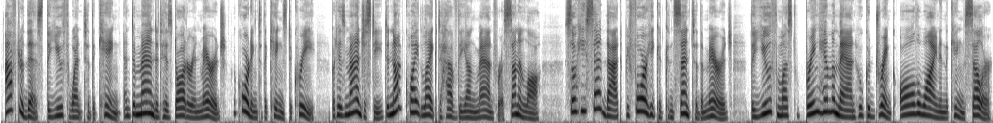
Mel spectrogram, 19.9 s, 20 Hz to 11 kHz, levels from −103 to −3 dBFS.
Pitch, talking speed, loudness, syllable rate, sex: 220 Hz, 195 wpm, -19 LUFS, 4.6 syllables/s, female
